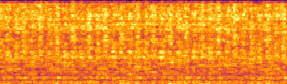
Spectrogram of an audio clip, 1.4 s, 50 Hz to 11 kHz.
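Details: Fuel-injected motorcycle with engine running and fuel pressure reading 41 psi (about 294 kPa), normal per the service manual. Steady, even idle hum with no knocks, misses or surging.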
